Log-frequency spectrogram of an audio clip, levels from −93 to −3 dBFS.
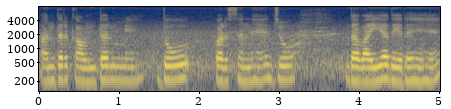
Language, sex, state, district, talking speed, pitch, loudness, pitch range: Hindi, female, Chhattisgarh, Raipur, 130 wpm, 205 Hz, -17 LUFS, 200-215 Hz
